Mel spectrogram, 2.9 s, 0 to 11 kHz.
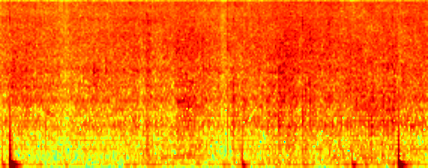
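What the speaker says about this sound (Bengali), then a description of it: "আমি এখানে কড়াইয়ে তেল দিয়ে দিয়েছি, 5 ফোড়ন দিয়েছি আর একটা শুকনো লঙ্কা দিয়ে দিচ্ছি" Panch phoron spices and a dried red chili sizzle in hot oil in a kadai wok during village cooking: a steady, close frying hiss broken by a few sharp pops.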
